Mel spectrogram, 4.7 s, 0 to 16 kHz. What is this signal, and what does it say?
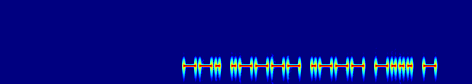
Morse code, heard as a keyed tone, about 30 wpm, 700 Hz. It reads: G1JBT
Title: DXCC-100 Call Signs - 5 Characters - 30wpm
